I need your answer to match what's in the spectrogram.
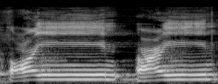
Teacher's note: आइन, आइन, बीच हलक से निकालेंगे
